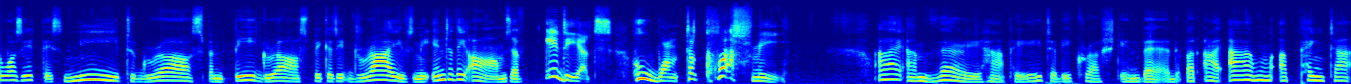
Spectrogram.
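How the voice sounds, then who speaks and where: An actress playing a proud, fierce, middle-aged woman painter and mother, sharp and scornful in a stage radio drama. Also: fairly low pitch, no room sound, full character voice.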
